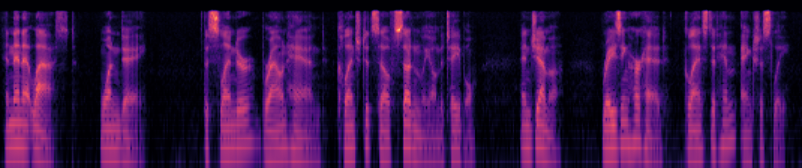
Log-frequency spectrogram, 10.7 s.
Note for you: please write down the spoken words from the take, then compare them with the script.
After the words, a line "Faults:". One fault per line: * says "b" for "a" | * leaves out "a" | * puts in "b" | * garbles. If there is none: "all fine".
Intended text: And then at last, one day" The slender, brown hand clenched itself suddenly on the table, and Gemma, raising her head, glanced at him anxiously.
And then at last, one day" The slender, brown hand clenched itself suddenly on the table, and Gemma, raising her head, glanced at him anxiously.
Faults:
all fine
